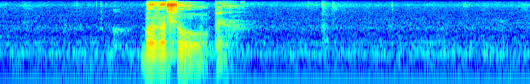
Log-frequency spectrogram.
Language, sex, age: Swati, male, 20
